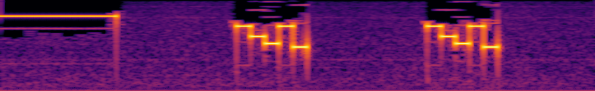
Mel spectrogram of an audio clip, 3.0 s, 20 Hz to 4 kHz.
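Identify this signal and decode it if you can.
Five-tone selective call (ZVEI), heard as quick runs of five tones, tones of about 70 ms. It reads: 85382 85382
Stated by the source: Five-tone ZVEI selective call received by SDR.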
